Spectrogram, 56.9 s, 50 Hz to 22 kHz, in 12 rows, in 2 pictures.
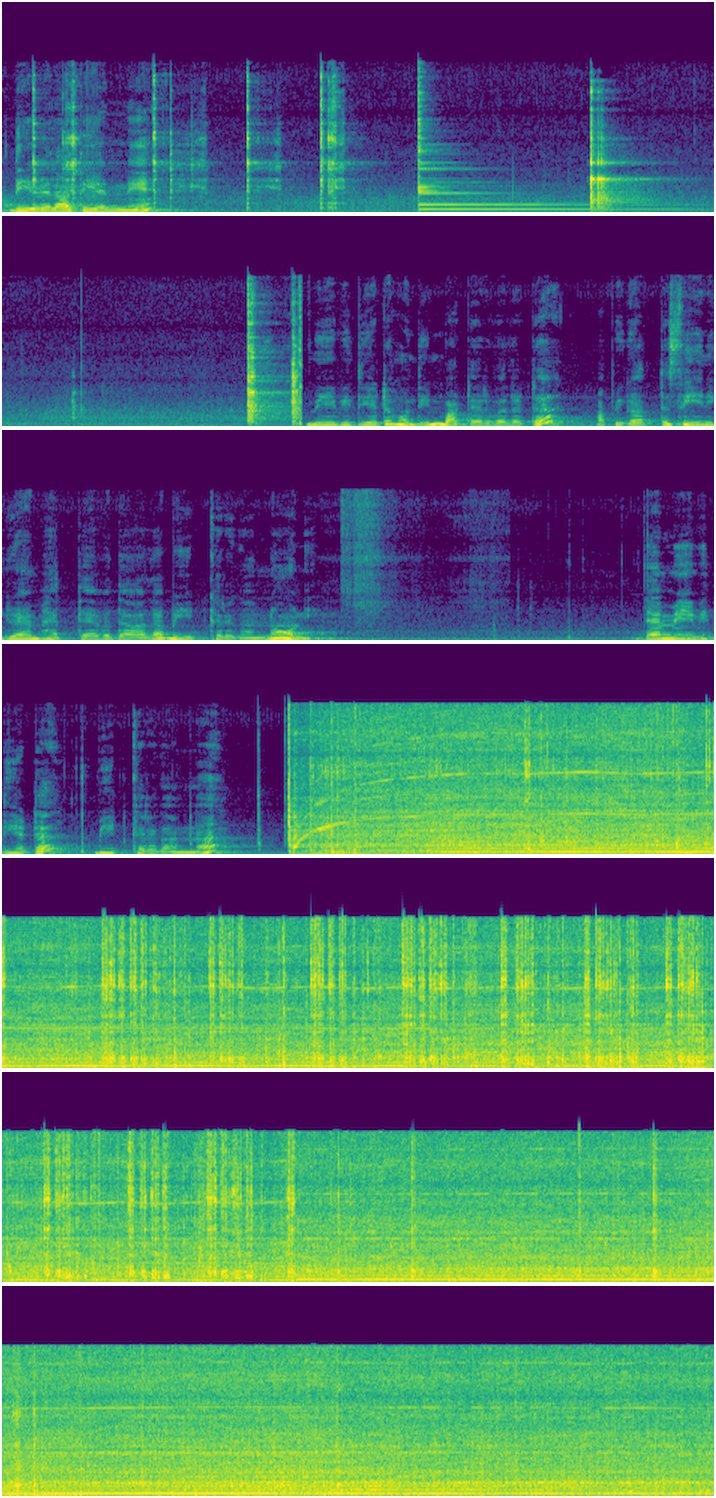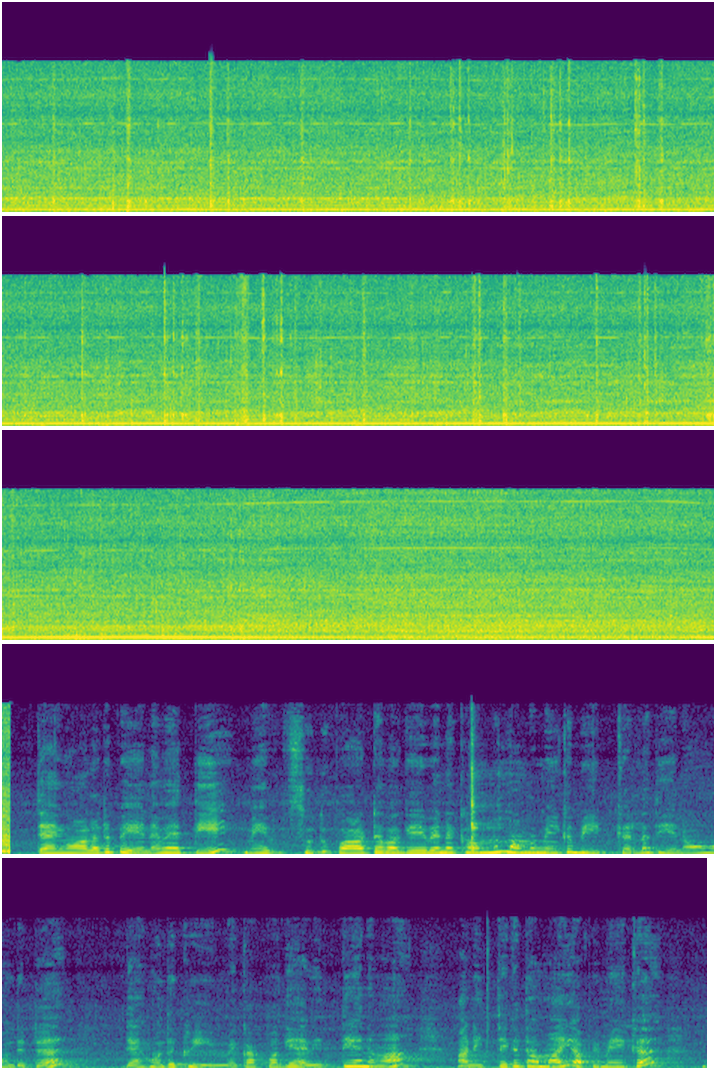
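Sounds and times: electric hand mixer running: 0:16.2 - 0:47.5.

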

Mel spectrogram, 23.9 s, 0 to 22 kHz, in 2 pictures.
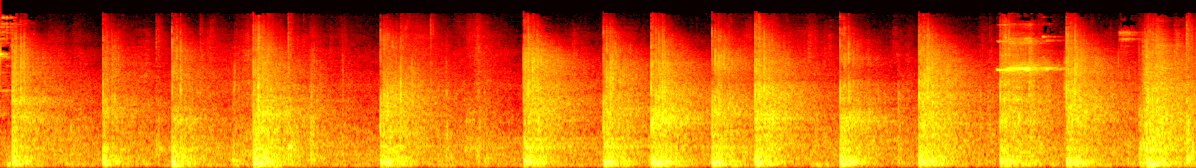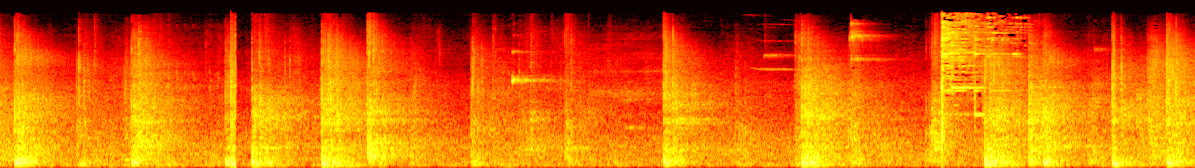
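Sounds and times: basketball bouncing on wooden floor: 0:00.0 - 0:02.9, 0:03.8 - 0:04.2, 0:05.2 - 0:13.6, 0:14.2 - 0:15.8, 0:16.6 - 0:17.2, 0:20.0 - 0:20.4, 0:21.8 - 0:23.9.

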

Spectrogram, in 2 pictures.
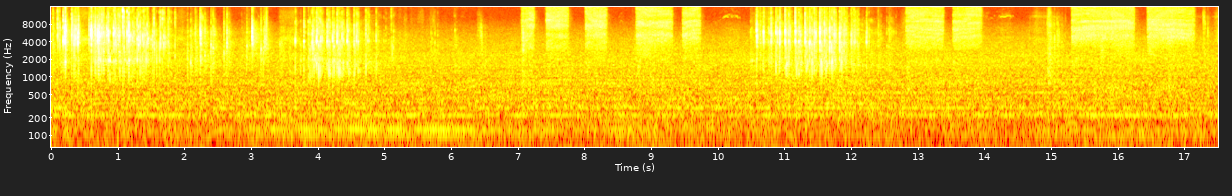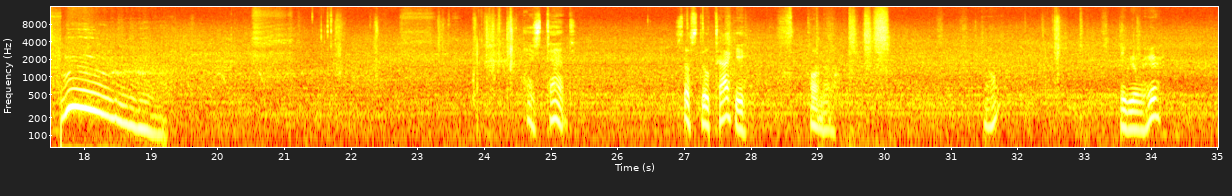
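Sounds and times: spray paint can hissing: 0:07.1 - 0:09.8, 0:10.6 - 0:14.0, 0:15.3 - 0:17.2
loud cry falling in pitch: 0:17.6 - 0:22.1.

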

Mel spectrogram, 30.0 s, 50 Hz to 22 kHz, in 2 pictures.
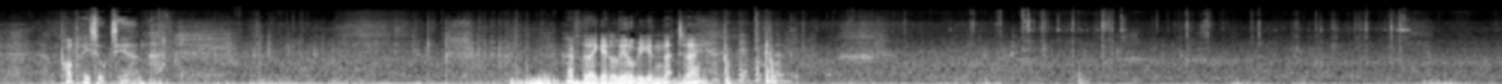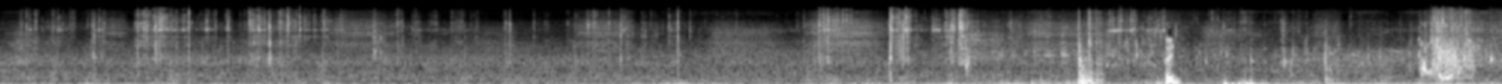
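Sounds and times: metallic clicking and jingling of lure: 0:09.4 - 0:14.4, 0:15.2 - 0:22.4, 0:23.0 - 0:27.4.

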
